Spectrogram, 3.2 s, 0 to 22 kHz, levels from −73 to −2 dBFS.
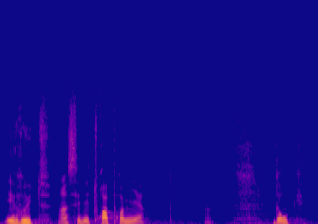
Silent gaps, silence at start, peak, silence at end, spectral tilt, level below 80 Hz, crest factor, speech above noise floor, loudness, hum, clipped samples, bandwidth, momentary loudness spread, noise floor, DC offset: none; 0.05 s; -12 dBFS; 0.3 s; -6.5 dB/octave; -68 dBFS; 22 dB; 34 dB; -32 LUFS; none; under 0.1%; 14 kHz; 12 LU; -65 dBFS; under 0.1%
